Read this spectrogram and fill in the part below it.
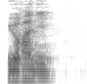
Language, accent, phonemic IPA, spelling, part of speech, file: French, France, /y.ʁa.ni/, Uranie, proper noun, LL-Q150 (fra)-Uranie.wav
- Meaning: Urania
